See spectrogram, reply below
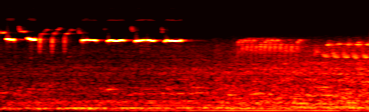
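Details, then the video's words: Yorkshire canary giving a string of pure, high sustained whistles broken by short notes, then fading into soft, distant warbling over a low hum. "KENARI YORKSHIRE POSTUR MAKNYOS GACOR"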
